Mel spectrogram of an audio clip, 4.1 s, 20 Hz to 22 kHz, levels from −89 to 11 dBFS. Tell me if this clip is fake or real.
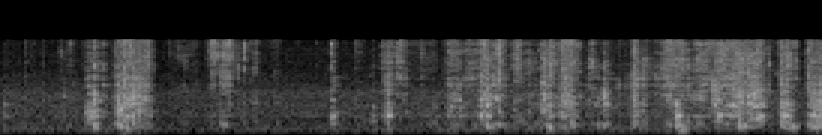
real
